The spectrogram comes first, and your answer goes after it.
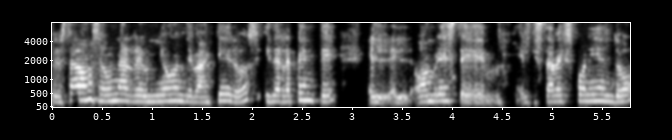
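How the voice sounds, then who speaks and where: In a quiet setting, a woman speaks at a moderate pace with a fairly high, somewhat breathy voice. Her pitch varies in an ordinary way. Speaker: panelist. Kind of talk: panel discussion. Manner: halting.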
